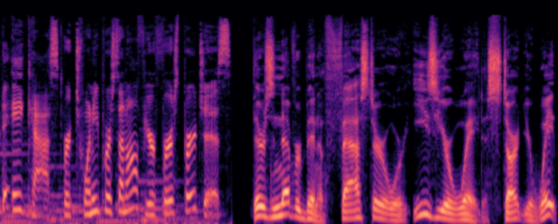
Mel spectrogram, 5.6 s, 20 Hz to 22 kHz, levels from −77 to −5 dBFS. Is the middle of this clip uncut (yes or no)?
no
